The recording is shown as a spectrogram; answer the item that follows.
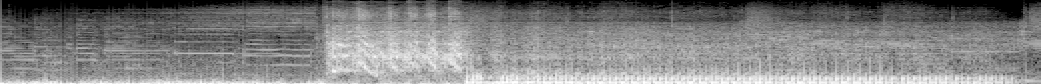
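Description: A Suzuki B-King motorcycle engine fires up after a clattering start, then settles into a loud, close, steady rumbling idle that fades out at the end.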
